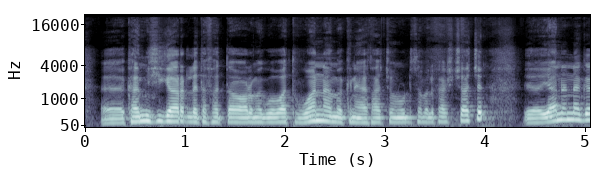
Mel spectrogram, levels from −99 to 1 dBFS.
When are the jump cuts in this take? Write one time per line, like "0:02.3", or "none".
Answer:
none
